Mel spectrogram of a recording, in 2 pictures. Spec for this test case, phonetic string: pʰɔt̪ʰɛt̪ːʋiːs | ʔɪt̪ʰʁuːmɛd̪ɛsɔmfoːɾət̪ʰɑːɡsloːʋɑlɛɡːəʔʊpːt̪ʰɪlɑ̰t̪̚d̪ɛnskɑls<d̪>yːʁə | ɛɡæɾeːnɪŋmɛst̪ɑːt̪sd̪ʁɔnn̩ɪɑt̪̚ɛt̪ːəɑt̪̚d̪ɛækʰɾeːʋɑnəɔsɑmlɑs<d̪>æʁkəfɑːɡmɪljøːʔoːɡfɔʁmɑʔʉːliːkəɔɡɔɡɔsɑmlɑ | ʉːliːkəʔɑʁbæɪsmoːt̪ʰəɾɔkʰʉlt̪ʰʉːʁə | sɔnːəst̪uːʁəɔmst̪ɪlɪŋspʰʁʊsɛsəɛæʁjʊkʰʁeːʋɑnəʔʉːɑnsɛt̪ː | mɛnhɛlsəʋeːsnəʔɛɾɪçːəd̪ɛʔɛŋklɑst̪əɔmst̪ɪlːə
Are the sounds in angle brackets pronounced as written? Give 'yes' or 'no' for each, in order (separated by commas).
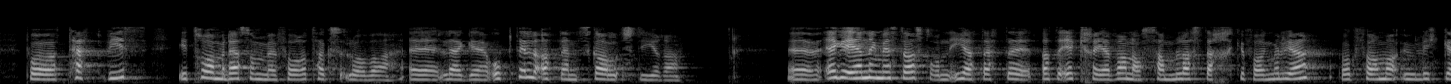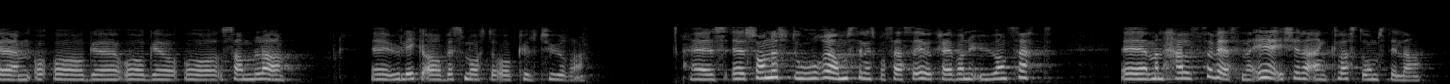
no, no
